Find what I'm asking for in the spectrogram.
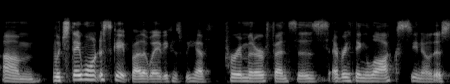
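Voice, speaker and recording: With an American accent, a woman talks at a very fast pace in a very deep, low voice with ordinary pitch variation, against a quiet background. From Boston area. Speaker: wildcat rescue worker. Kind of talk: casual interview.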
